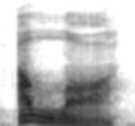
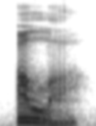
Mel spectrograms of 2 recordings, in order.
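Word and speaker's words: الله: On top of the second lam there is this symbol which indicates the existence of an alif afterwards. That's why we say Allah, not Allah.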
